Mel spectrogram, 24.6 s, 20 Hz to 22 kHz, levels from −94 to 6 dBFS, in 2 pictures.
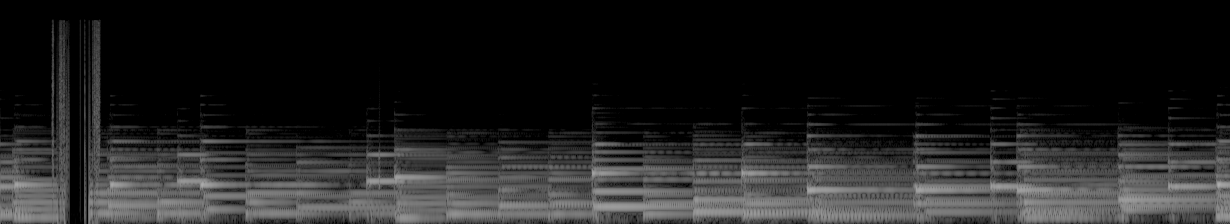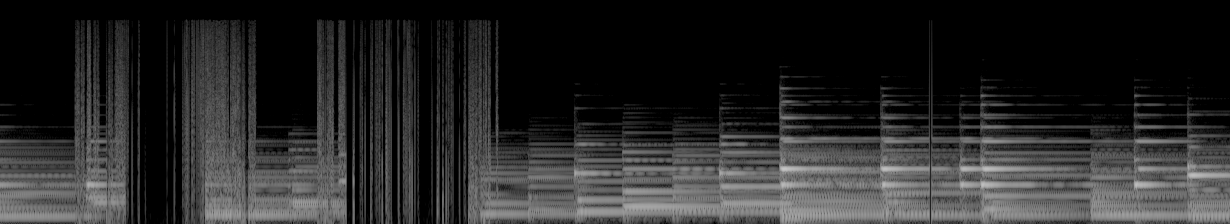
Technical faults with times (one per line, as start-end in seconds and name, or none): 0.52-0.99 intermittent contact
3.79 block of digital silence
13.05-14.85 intermittent contact
15.48-17.28 intermittent contact
21.59-21.62 block of digital silence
